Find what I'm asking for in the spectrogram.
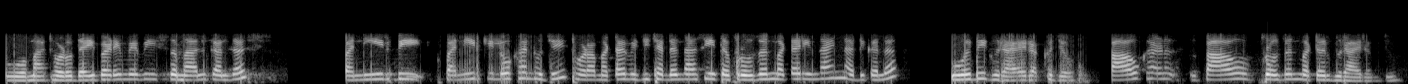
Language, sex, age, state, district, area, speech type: Sindhi, female, 30-45, Rajasthan, Ajmer, urban, conversation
